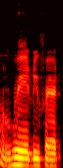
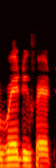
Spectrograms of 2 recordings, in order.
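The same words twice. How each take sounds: First: It is said in an American accent. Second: It is said in an Indian accent.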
